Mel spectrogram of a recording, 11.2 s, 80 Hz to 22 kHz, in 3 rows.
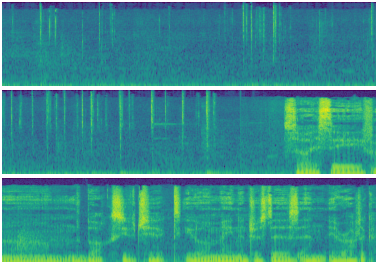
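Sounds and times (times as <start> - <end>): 
typing on a computer keyboard while entering a form: 0.0 - 6.2
speech: 6.6 - 11.2.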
